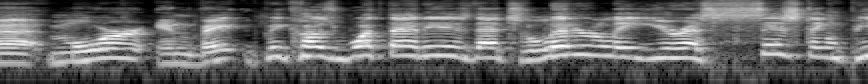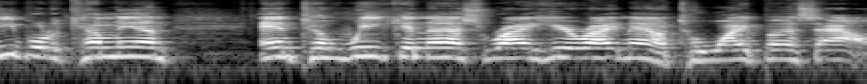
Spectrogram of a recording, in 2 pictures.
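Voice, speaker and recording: An animated man speaks at a fairly slow pace in a high pitch. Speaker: political commentator vlogger. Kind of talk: political rant. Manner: stammering, halting.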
